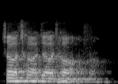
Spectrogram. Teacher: इन व्यंजनों का उच्चारण करने में जीभ तालु को स्पर्श करता है, जो जीभ है आपका वो तालु को स्पर्श करेगा। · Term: तालव्य व्यंजन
